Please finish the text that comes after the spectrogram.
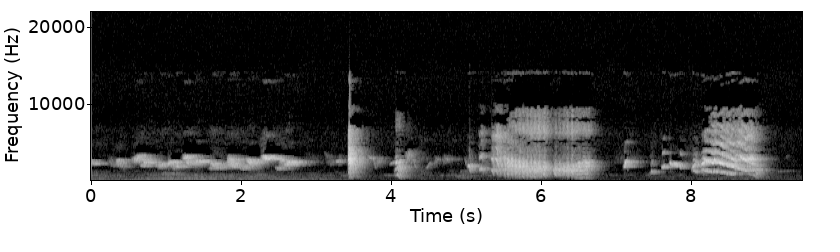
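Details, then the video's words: Black-winged starling recorded 28 September 2018, a bird said to imitate a cat's meow and give loud harsh rattling calls; a run of warbled chattering notes, then a sharp crack and a long harsh hissing rasp, ending in wavering squealing notes. "AWAR AWAR JAMBUL GACOR"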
